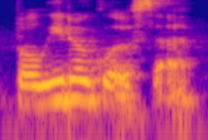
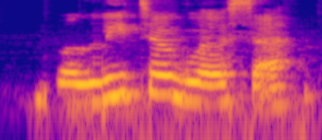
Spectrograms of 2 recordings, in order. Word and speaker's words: Bolitoglossa: It's Bolitoglossa. B-O-L-I-T. Oh, gosh. I guess I can't spell it. B-O-L-I-T-T-O-G-L-O-S-S-A, maybe? Bolitoglossa. Yep. – Tenors, can you spell it? B-O-L-I-T-O-G-L-O-S-S-A.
